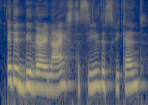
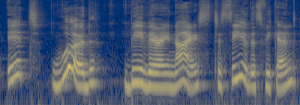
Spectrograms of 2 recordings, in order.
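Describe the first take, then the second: First: Would shrinks to a d sound after it. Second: The word would is said in full. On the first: "we say it'd" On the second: "Instead of saying"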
